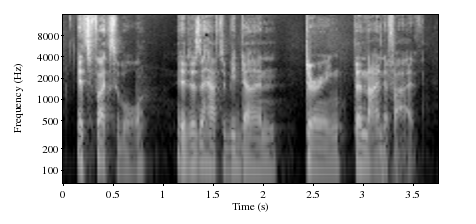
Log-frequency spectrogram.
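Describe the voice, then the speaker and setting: Recorded very cleanly against a silent background, the man speaks in a fairly low pitch with an American accent. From Texas, Houston. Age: 30s. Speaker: restaurant owner-operator. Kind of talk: casual interview.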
